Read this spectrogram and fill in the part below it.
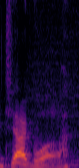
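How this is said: Jaguar is pronounced in an American way. "I want to say Jaguar because... that's uh, Americanized English"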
